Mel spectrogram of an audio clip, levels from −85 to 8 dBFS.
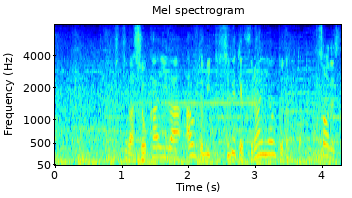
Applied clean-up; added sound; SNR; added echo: none; Wind instrument, woodwind instrument; 18 dB; none.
